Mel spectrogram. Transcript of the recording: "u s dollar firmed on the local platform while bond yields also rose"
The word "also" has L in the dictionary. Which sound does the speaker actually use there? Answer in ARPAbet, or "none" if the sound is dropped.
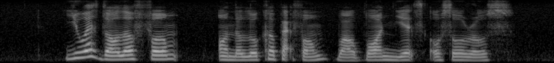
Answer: L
